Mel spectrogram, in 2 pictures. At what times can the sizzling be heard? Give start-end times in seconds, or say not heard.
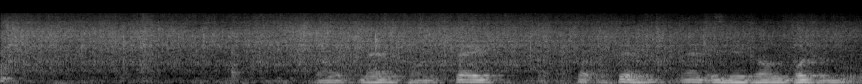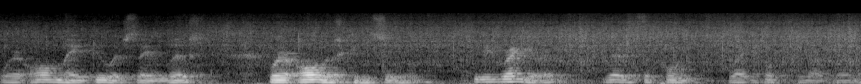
0.0-17.1.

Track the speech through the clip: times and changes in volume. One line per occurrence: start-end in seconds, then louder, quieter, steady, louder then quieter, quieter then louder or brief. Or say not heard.
3.1-5.0 brief
5.8-17.1 louder then quieter.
